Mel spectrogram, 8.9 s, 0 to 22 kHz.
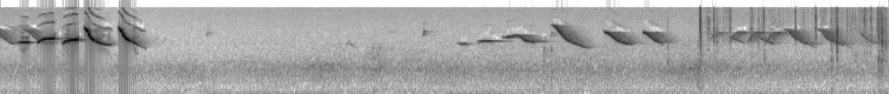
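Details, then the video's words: Rufous-collared sparrow, a kept tico-tico from São Paulo recorded 27 September 2015, singing hard: loud opening burst of sharp downslurred whistles, then a quieter run of high slurred notes trailing into fast chips. "Tico Tico JK cantando muito."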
